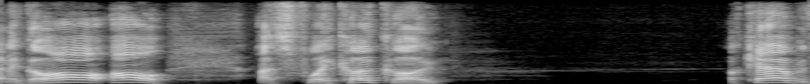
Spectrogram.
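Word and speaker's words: Fuecoco: YouTuber might say and go oh oh that's FY Coco okay I've been saying it wrong so this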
